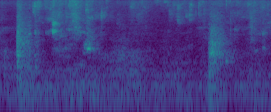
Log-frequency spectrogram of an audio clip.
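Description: Tap water running into a basin for washing the face, a quiet close splash and trickle with two brief louder gushes, alone without talking.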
